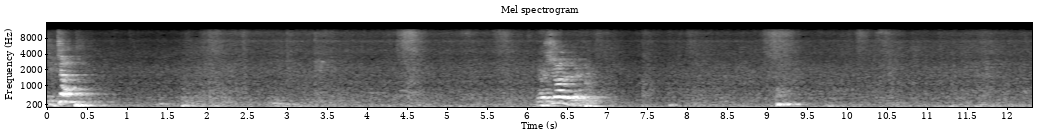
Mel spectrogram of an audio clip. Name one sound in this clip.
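Bare feet thump and shuffle on a padded mat.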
